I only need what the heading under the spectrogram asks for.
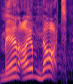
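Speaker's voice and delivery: high, emphatic acted protest; vehement denial. Peter's heated second denial.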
